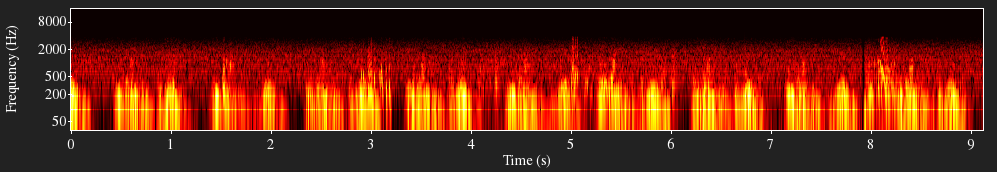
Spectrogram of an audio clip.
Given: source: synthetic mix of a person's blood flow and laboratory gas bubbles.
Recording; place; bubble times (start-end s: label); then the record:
Doppler ultrasound of blood flow; precordium
0.93-1.06 s: bubbles
1.49-1.65 s: bubbles
2.88-3.21 s: bubbles
3.40-3.46 s: bubbles
4.98-5.54 s: bubbles
7.94-8.32 s: bubbles
From the record:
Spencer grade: 2 (many but less than half of the cardiac periods contain bubble signals, singularly or in groups); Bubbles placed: anywhere in the cardiac cycle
